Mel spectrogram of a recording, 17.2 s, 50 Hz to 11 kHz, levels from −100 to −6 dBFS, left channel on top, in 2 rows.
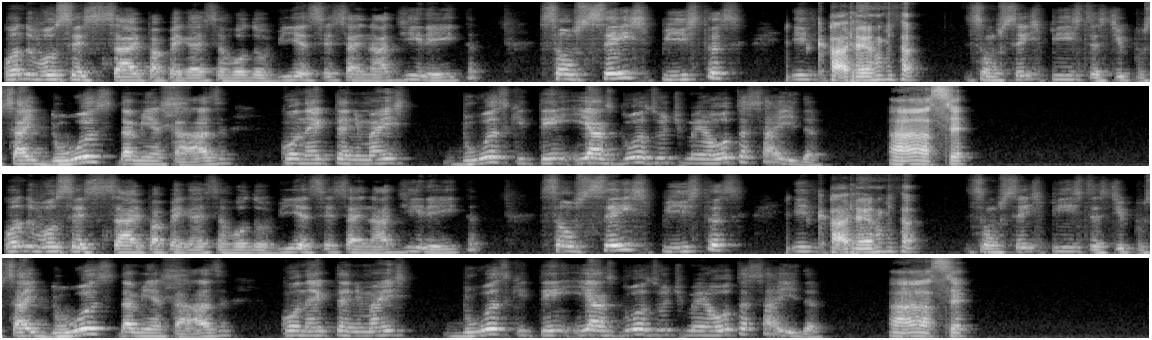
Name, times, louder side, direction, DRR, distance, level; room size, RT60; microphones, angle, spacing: voice 1, 0.0-3.4 4.0-5.5 5.9-6.4 7.3-10.3 10.7-11.6 11.9-14.7, equal, 85° left, 1.7 m, -31 dB
voice 2, 6.2-6.8 15.2-15.8, left 5 dB, 35° left, 0.5 m, -24 dB
3.4 x 2.4 x 4.3 m
head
